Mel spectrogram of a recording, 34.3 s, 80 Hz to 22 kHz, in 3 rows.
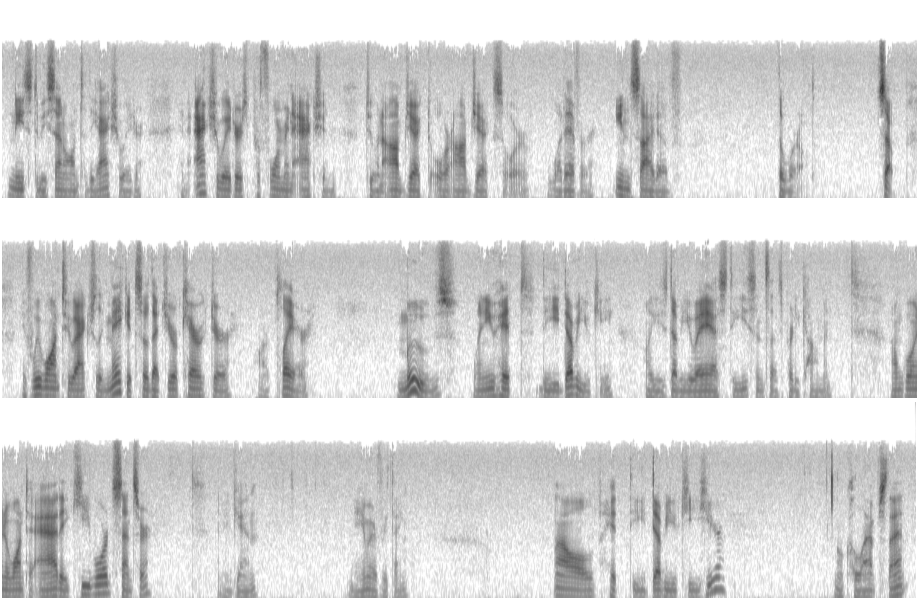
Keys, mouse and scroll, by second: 14.6 middle click, 22.6 click.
